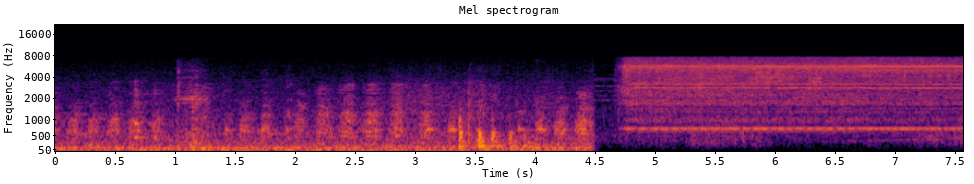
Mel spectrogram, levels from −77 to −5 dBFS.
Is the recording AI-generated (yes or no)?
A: no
